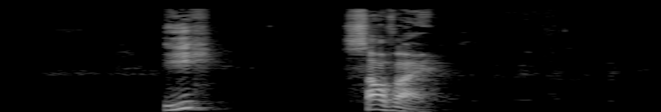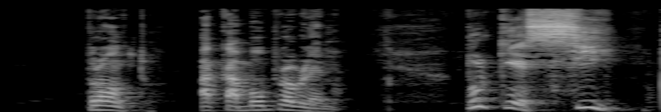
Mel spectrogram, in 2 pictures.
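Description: A man speaks calmly and close by, in short phrases.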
